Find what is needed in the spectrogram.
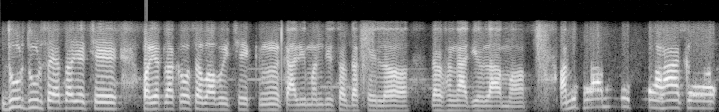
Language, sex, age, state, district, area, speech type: Maithili, male, 30-45, Bihar, Darbhanga, rural, conversation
